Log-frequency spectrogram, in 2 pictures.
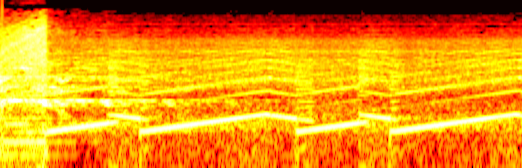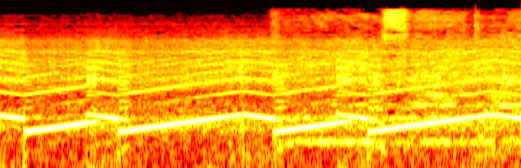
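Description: Siren-like wail in a slowed-and-reverbed pop track, over and over gliding up in pitch and dropping back, about once a second, with no beat underneath.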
